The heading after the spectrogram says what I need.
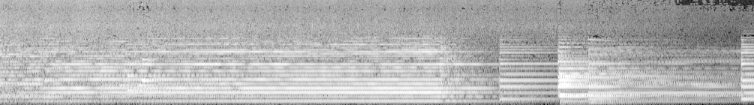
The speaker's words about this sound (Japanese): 遠くの仲間に語りかけるクジラのようにもう一度汽笛が鳴った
